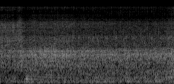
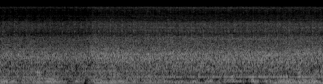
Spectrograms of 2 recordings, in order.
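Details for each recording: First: 1995 Mitsubishi Lancer, carbureted petrol engine running after fuel pump replacement, air cleaner refitted: steady raised idle because the carburetor throttle no longer returns; earlier it spat fuel out the top. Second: 1995 Mitsubishi Lancer "itlog" petrol engine, long stored and not starting, after fuel pump replacement (old pump delivered no gasoline despite power): now idles steadily with an even, smooth hum, no misses or knocks; carburetor still to be overhauled.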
